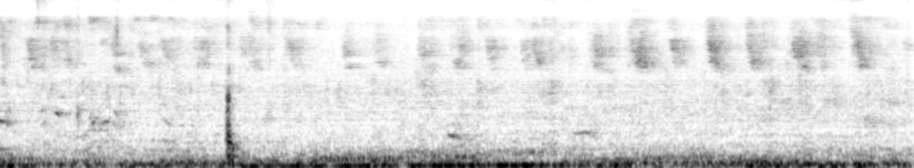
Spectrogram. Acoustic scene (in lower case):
park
